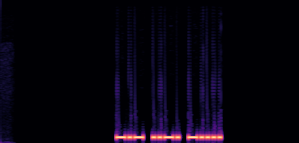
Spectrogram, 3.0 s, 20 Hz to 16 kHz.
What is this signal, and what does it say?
Morse code, heard as a keyed tone, about 40 wpm, 700 Hz. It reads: KF6
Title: USA Call Sign Prefixes - 40wpm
